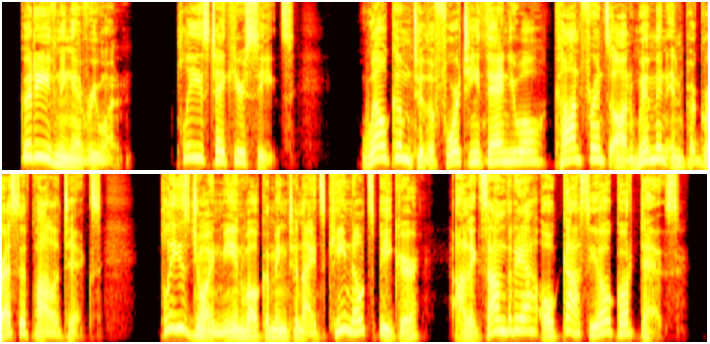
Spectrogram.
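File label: voice of god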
